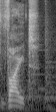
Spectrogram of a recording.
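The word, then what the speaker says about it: wyd: is that it was derived from the afrikaans word for wide pronounced vite describing the white rhino's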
